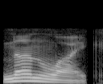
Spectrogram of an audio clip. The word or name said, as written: nunlike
